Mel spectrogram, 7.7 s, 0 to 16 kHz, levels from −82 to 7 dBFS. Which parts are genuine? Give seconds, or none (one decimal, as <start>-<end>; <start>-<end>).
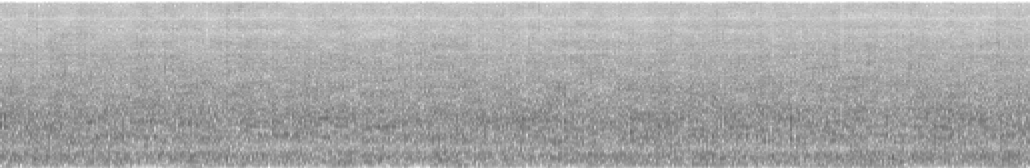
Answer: none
